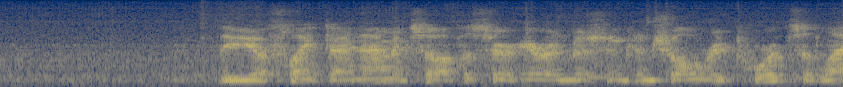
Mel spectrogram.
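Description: A man speaks calmly over a loudspeaker.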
